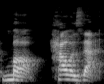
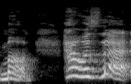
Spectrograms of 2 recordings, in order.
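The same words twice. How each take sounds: First: Said in the usual way. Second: Higher, slow, eager mom how was that; eager asking. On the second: Retold or imitated. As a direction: draw it out eagerly, voice up. Asking mom after talent.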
